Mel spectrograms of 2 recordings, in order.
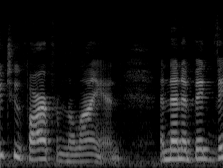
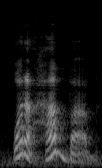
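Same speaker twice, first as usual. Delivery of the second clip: ordinary delivery, nothing marked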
